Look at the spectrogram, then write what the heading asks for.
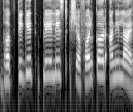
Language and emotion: Goan Konkani, neutral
